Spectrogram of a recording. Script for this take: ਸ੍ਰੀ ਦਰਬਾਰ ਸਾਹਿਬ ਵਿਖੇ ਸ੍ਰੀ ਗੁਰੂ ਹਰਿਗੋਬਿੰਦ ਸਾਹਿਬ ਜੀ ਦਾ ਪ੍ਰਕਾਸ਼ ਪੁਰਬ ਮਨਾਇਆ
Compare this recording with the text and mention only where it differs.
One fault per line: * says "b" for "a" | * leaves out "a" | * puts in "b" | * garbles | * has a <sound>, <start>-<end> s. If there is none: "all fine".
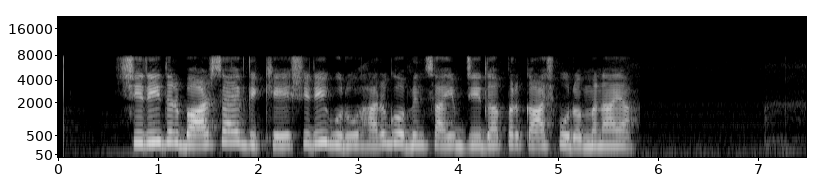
all fine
